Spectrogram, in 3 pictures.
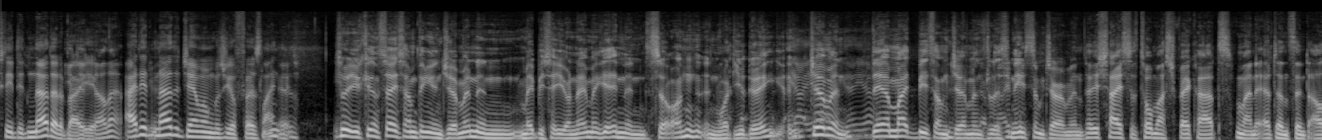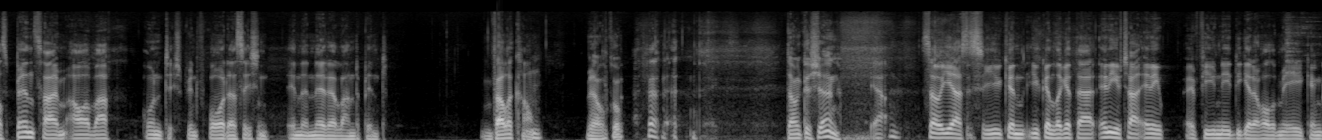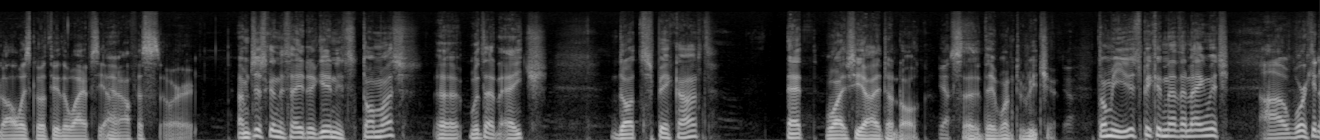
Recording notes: Streamed live from General Assembly 2023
